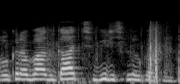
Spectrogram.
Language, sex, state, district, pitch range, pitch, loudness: Bhojpuri, female, Bihar, Muzaffarpur, 210-240 Hz, 220 Hz, -18 LUFS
